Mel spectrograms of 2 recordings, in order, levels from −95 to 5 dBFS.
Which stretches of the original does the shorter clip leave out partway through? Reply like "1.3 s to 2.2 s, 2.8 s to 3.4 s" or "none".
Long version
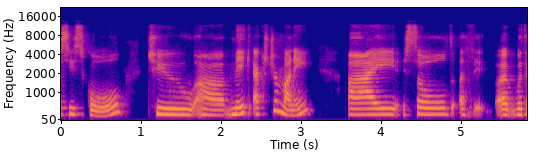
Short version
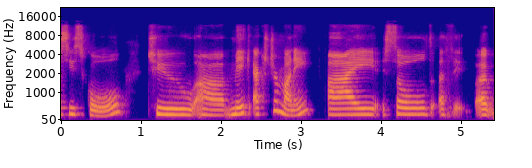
3.2 s to 3.5 s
